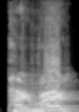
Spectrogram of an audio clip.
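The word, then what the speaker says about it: farmer: ফার্মার, এটা আরির উচ্চারণটা একদমই স্পষ্ট করে বলতে হবে। আমেরিকান ইংলিশে আরির উচ্চারণটা ব্যাপক, এটাকে রেড আর বলা হয়।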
